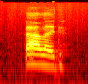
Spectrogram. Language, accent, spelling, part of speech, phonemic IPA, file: English, US, ballad, noun / verb, /ˈbæləd/, En-us-ballad.ogg
- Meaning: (noun) 1. A kind of narrative poem, adapted for recitation or singing; especially, a sentimental or romantic poem in short stanzas 2. A slow romantic song; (verb) To make mention of in ballads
